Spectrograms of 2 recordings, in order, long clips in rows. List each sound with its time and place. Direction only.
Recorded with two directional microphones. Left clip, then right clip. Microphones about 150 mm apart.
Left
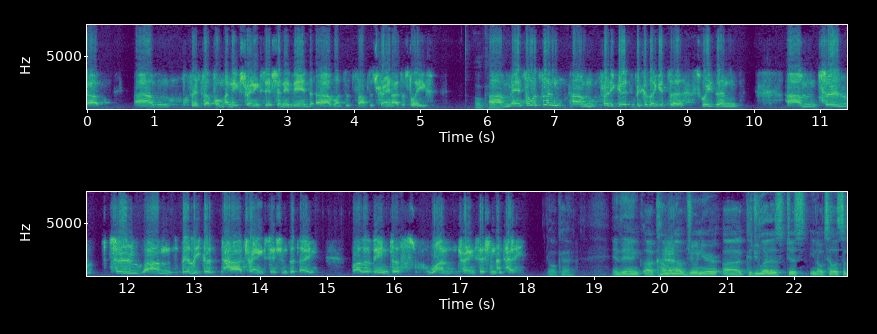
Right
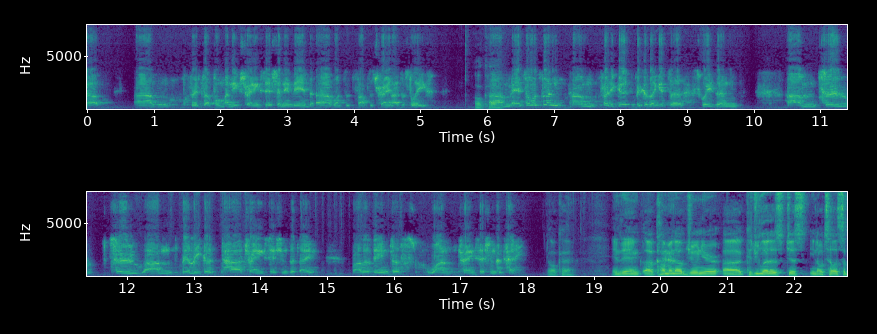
0.7 s speech: 30° left (ahead or behind)
18.3 s speech: 10° left (ahead or behind)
